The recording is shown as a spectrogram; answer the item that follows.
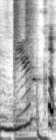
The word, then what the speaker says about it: Mirko: No, it's like Mirko. It's M-I-R-K-O. So like Mirko? Okay, we go with Mirko. All right, and then we have the lovely brown baddie of the hour, our girl Mirko.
